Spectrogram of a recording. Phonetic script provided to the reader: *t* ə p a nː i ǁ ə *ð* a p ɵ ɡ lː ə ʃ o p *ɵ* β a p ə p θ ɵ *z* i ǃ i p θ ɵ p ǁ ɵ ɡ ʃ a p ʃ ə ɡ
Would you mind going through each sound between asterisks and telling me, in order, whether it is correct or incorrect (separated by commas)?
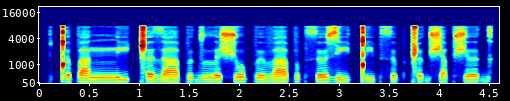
incorrect, correct, correct, correct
